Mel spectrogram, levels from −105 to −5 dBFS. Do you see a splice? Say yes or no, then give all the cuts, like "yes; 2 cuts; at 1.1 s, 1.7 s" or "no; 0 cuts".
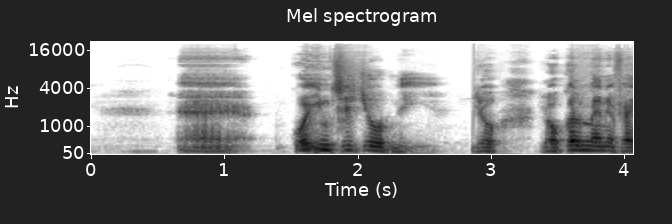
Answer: yes; 1 cut; at 2.8 s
